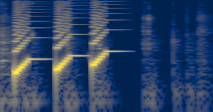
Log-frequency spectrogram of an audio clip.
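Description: Three chiptune blips from a Sytrus synth patch in FL Studio, played in quick succession. Each note sweeps sharply upward in pitch through its pitch envelope, then holds briefly and decays. Each blip settles a little higher than the last.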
